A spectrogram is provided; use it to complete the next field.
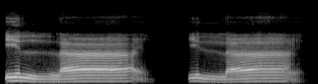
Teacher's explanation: Seringkali tasdidnya ini hilang. Jadi terbaca ila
